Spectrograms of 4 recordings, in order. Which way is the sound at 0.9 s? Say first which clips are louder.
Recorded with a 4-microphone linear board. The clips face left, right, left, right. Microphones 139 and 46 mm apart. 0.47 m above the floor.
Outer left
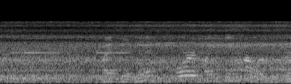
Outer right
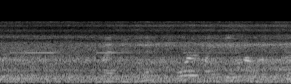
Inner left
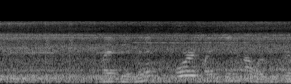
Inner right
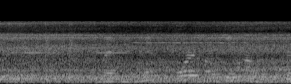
Outer left 1 dB, inner left 2 dB; 45° left (ahead or behind).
